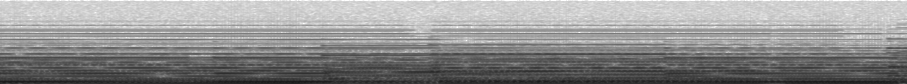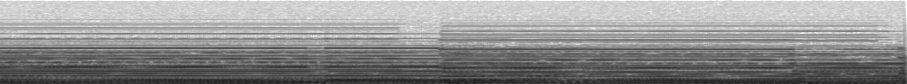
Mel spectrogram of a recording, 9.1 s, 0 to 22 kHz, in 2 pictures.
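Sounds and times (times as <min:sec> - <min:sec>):
organ: 0:00.0 - 0:09.0.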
